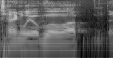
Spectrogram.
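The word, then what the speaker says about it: Tagovailoa: Yeah, with a quarterback and Tagliavoa, if I hopefully pronounced that right. – He did a good job.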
